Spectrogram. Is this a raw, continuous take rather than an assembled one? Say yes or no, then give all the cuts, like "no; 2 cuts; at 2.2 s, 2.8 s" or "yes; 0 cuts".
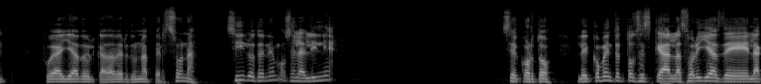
yes; 0 cuts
